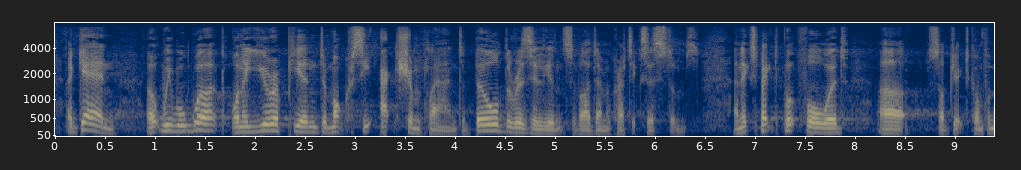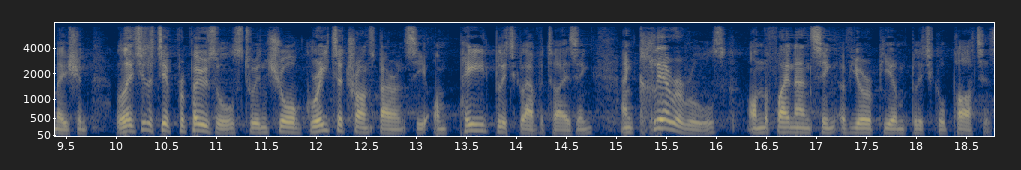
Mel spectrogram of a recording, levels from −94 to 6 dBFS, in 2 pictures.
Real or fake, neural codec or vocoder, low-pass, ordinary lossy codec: fake; vocoder, 44.1 kHz, 128 mel bands every 512 samples, BigVGAN v2; 7.2 kHz; none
